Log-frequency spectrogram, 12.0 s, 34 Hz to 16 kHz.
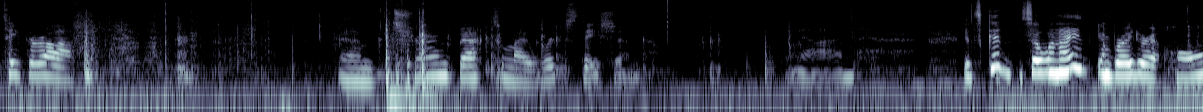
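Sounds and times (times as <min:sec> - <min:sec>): fabric rubbing and rustling: 0:00.6 - 0:03.7.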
